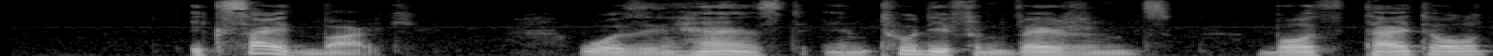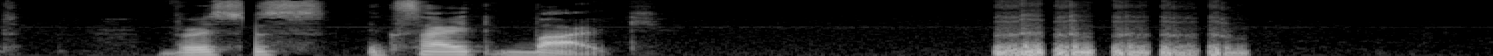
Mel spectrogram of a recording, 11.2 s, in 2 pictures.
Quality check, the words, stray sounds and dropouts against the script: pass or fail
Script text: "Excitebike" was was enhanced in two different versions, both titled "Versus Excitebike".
fail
